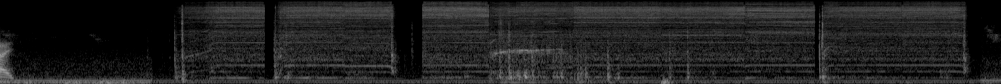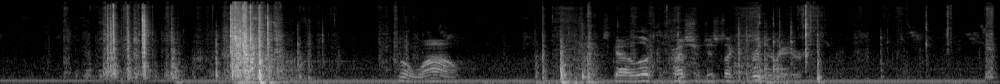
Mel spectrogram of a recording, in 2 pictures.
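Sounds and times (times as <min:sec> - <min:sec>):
power drill running: 0:01.7 - 0:09.8
parts knocking and clattering: 0:10.6 - 0:14.3, 0:15.0 - 0:20.0.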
